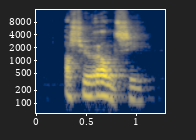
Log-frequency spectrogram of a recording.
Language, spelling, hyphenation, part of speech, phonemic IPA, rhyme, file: Dutch, assurantie, as‧su‧ran‧tie, noun, /ˌɑ.syˈrɑn.si/, -ɑnsi, Nl-assurantie.ogg
- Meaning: an insurance against damage or loss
